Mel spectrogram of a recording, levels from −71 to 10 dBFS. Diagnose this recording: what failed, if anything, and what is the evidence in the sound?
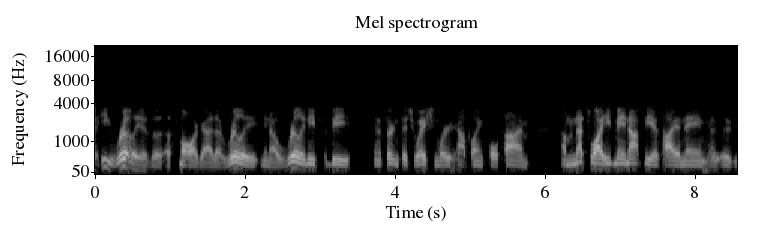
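G.729 codec, throughout, at the codec stage: the speech is confined to about 250 Hz to 3.4 kHz and sounds rough and synthetic, rebuilt at 8 kbit/s from a filter, pitch and sparse pulses.

VoIP packet loss concealed by the speech codec, at 0.40–0.66 s, 4.72–4.89 s and 8.09–8.29 s, at the network stage: 60, 100 and 80 ms went missing, and the decoder stretched its last pitch and filter into a fading buzzy tone or coloured noise before recovering.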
